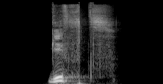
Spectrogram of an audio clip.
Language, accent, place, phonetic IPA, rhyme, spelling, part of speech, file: German, Germany, Berlin, [ɡɪft͡s], -ɪft͡s, Gifts, noun, De-Gifts.ogg
- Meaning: genitive singular of Gift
